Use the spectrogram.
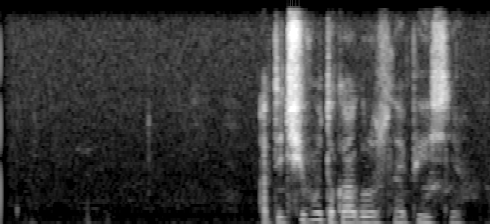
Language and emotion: Russian, sad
